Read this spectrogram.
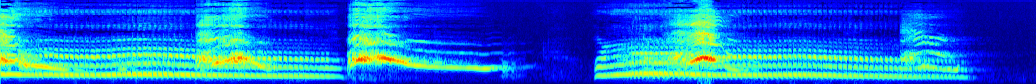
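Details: Yorkshire Terrier singing after its owner: two long, sustained howls with steady pitch and wavering, squeaky upper notes in the middle, separated by a brief pause.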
